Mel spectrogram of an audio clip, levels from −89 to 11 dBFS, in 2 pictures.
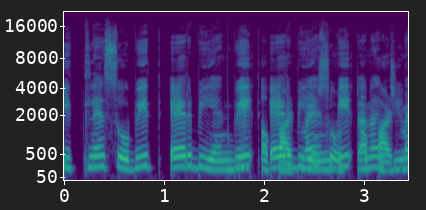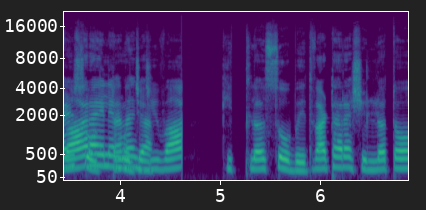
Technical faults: doubled audio track

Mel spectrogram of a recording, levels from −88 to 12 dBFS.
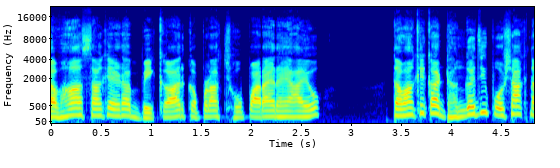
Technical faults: none

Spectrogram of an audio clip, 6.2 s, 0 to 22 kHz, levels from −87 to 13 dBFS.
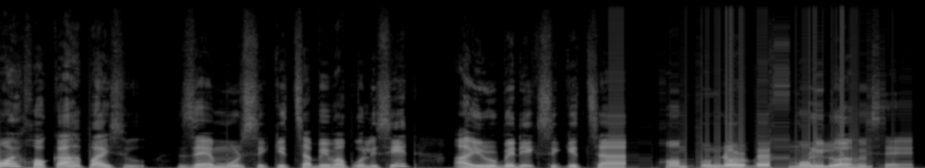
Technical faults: robotic sound from repeated short buffers

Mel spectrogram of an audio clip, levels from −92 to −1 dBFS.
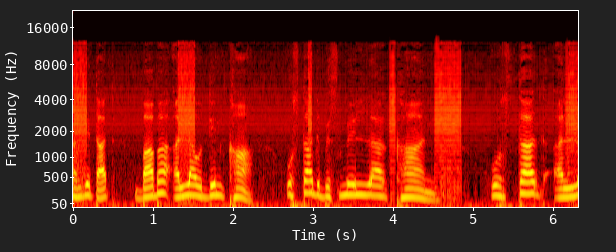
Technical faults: computer activity noise; time-stretched section

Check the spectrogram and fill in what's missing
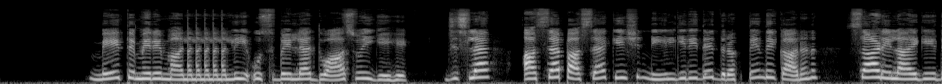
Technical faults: Vorbis compression; system hang loop

